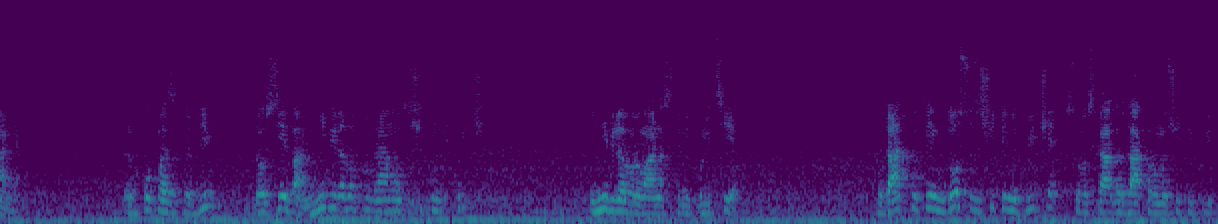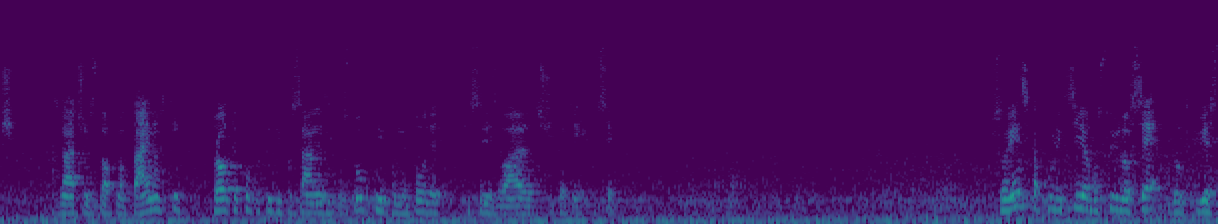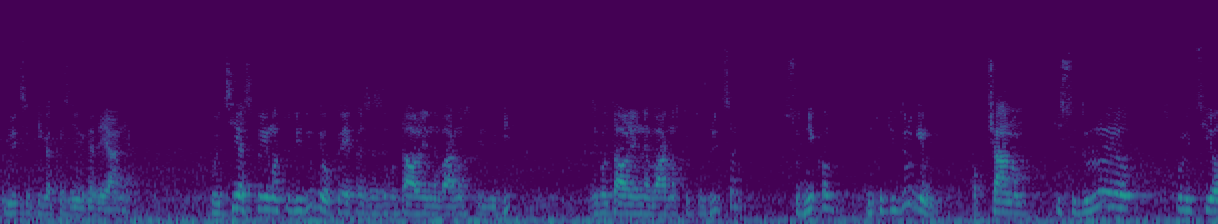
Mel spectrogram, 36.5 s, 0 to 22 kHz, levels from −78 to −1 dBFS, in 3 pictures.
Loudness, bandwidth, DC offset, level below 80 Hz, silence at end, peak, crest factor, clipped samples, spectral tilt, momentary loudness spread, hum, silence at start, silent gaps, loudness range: -47 LUFS; 12 kHz; under 0.1%; -56 dBFS; 0 s; -24 dBFS; 22 dB; under 0.1%; -6 dB/octave; 17 LU; none; 0 s; none; 6 LU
